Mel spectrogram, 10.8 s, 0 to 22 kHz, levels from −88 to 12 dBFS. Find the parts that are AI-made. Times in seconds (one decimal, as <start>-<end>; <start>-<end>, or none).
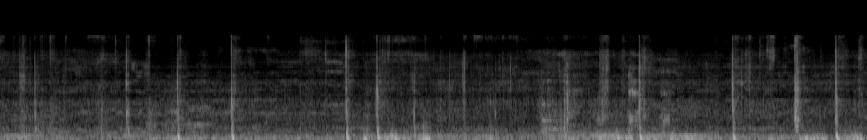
0.0-10.8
